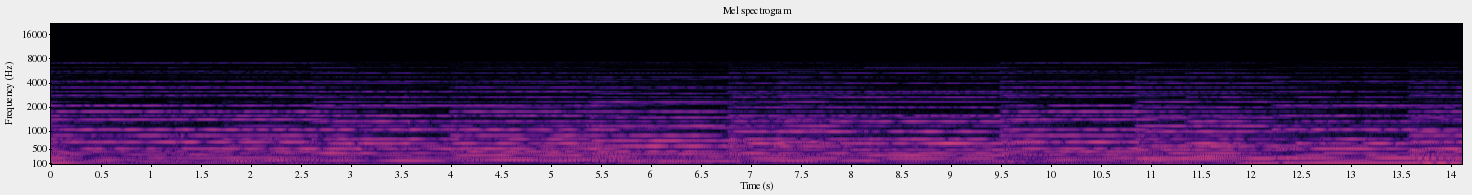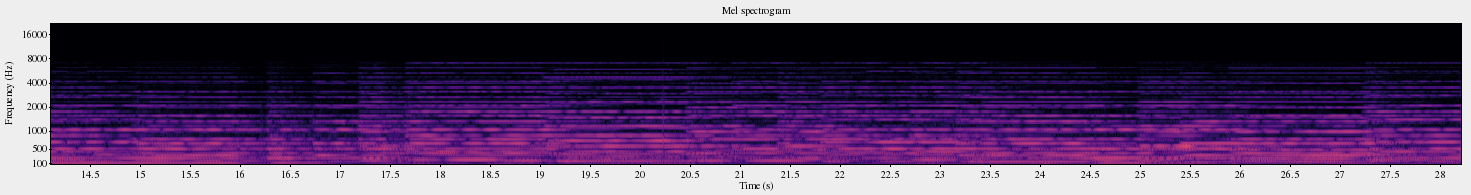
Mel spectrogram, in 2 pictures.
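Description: Organ playing a hymn tune, a Gaelic melody, in held chords that change every second or so.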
